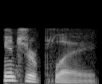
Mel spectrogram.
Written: interplay

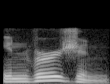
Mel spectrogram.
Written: inversion

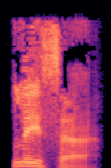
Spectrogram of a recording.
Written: lisa

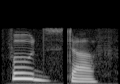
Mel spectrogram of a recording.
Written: foodstuff

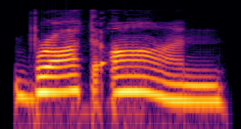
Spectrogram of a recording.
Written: Broughton

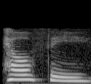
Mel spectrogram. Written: healthy

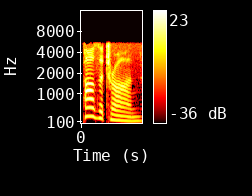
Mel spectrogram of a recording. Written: positron

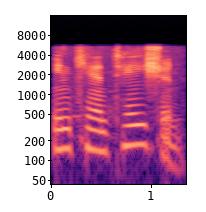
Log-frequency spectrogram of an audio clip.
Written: incantation

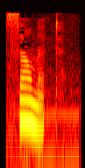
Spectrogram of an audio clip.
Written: cellnet

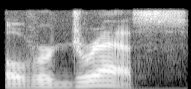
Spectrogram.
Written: overdress

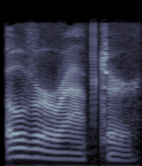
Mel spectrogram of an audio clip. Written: oviraptor

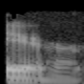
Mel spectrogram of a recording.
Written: air

